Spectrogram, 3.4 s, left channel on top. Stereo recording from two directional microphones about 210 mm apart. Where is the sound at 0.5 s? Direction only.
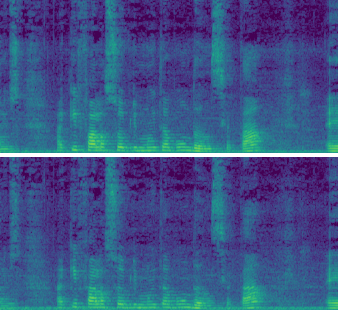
30° left (ahead or behind).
